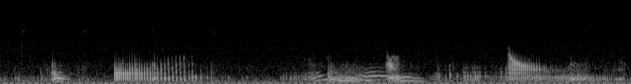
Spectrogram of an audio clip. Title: stomach growling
